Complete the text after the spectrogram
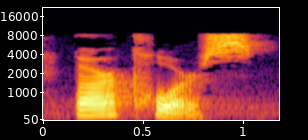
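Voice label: "dark horse", English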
